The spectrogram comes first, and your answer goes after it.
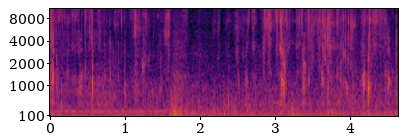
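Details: A household dog licking up churu treats indoors, filmed as no-talking ASMR; dense irregular wet clicks and smacks, a few sharper crunch-like ticks, over a faint constant low electrical hum.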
